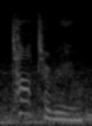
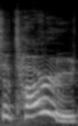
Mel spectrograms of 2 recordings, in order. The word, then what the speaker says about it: Tataru: also introduce you to tataro CL Taro she said her name wrong her name is tataru tataru t tataru oh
